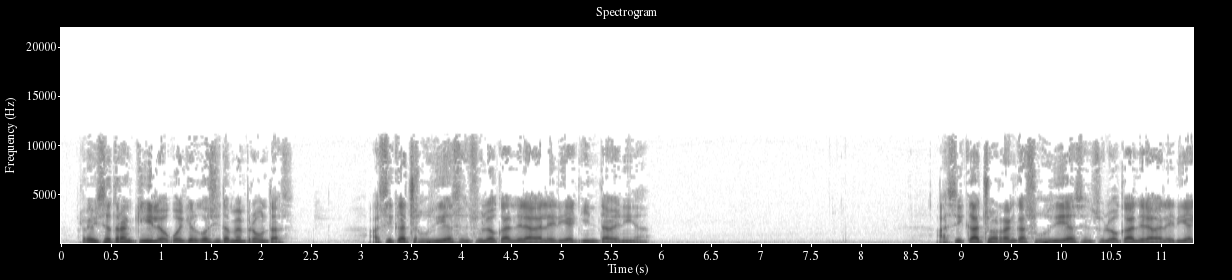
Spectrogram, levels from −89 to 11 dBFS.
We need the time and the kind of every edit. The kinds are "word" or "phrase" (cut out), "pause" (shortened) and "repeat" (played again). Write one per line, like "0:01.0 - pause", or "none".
0:03.5 - word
